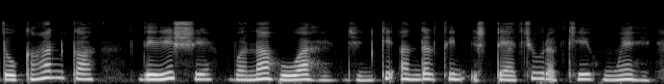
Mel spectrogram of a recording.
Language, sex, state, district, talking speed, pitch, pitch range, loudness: Hindi, female, Jharkhand, Garhwa, 115 wpm, 230 Hz, 210-245 Hz, -16 LUFS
